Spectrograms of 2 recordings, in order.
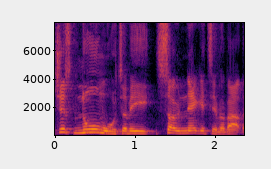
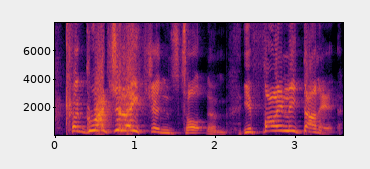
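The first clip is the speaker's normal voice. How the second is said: sarcastic congratulations; 4 semitones higher than usual. Real, not acted. Fan bitterly congratulating Tottenham, sarcastic cheer. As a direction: hammer up the praise, pitch leaping. Sarcastic praise of the rival team.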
